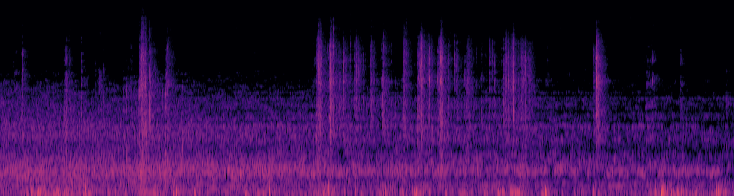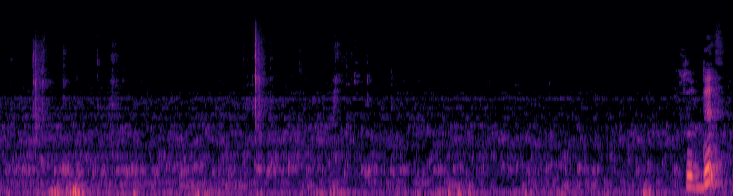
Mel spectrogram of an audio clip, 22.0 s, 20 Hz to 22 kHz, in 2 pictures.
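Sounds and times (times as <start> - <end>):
plastic clicks and crackles: 0.1 - 2.7, 4.7 - 8.2, 8.9 - 10.3, 10.9 - 12.8, 14.6 - 17.1.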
